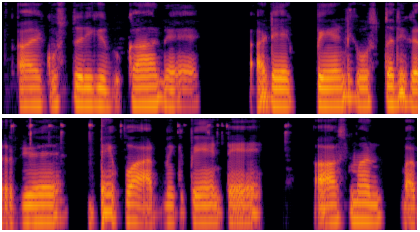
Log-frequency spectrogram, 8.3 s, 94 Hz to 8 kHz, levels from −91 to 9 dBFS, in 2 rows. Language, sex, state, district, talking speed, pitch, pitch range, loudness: Marwari, male, Rajasthan, Nagaur, 130 wpm, 130 Hz, 125-135 Hz, -19 LUFS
